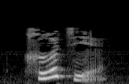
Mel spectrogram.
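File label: "和解", Mandarin Chinese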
